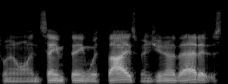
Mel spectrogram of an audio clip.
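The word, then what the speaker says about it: Theismann: on same thing with theisms you know that it was thiesman but he changed the theism because it rhymes with heisman did not yeah that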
